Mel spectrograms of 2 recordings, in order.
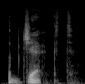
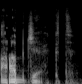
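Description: First: The stress is on the second syllable. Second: The stress is on the first syllable. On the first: It is a verb: to disagree. "After that, I'll say it as a verb, with stress on the second syllable" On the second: It is a noun: a thing. "First, I'll say it as a noun, with stress on the first syllable"

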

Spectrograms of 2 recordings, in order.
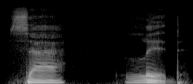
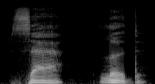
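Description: First: The second syllable has a short 'ih' vowel. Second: The second syllable has a short 'uh' vowel. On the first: "with an I sound" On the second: "with an U sound"

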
